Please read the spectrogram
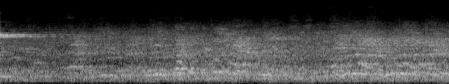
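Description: Indistinct chatter and calls from spectators and coaches in a gymnasium, with a short, high referee's whistle blast right at the start.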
